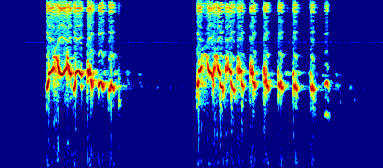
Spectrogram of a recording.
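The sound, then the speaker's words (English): A bald eagle calls in two bursts of rapid, high, thin chittering notes, each run of sharp piping pulses trailing off, separated by a short silence. “Here's the sound of a bald eagle.”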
